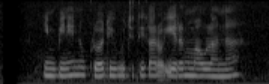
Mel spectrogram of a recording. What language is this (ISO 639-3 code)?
jav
